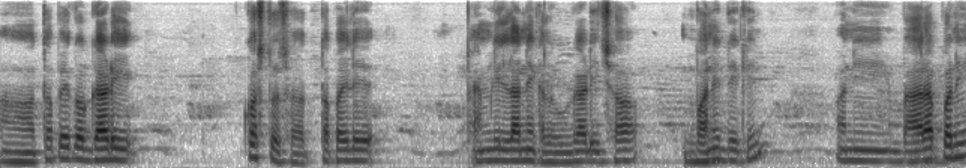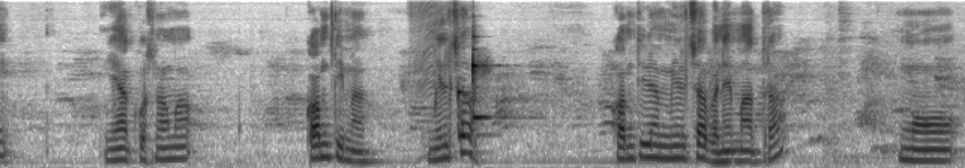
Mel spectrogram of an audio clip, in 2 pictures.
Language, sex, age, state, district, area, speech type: Nepali, male, 30-45, West Bengal, Jalpaiguri, urban, spontaneous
